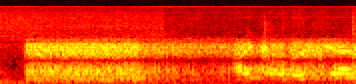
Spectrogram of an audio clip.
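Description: Amateur FM radio receiver opening with a sudden steady hiss of static as the downlink from the International Space Station comes in, then the astronaut's voice starting through it, thin and band-limited, about one and a half seconds in.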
